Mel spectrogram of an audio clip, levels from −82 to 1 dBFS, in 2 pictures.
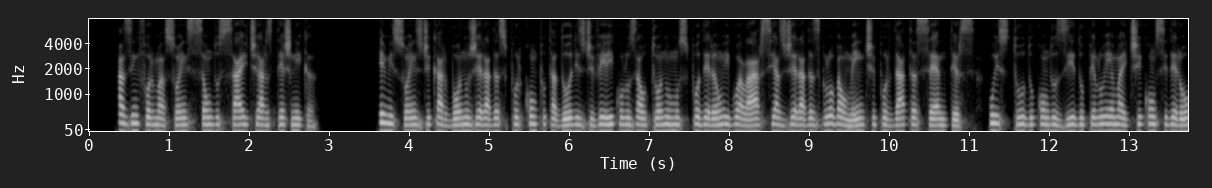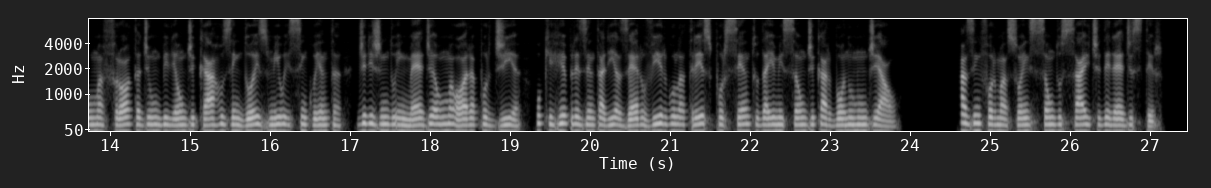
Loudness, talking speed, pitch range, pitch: -27 LUFS, 135 wpm, 175-190 Hz, 180 Hz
